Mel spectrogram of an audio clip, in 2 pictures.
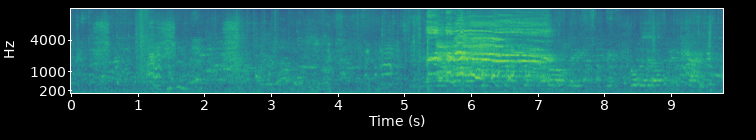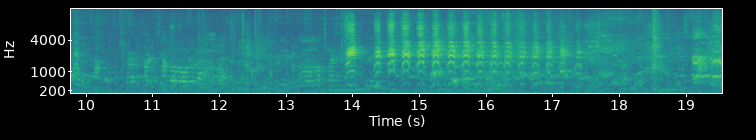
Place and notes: Heygate Bank, Pickering, UK - Rosedale Show ... the fur and feather tent ...
Inside the fur and feather tent ... open lavaliers clipped to baseball cap ... background noise from voices ... creaking marquee ... and the ducks ... chickens and other animals present ...
19 August 2017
